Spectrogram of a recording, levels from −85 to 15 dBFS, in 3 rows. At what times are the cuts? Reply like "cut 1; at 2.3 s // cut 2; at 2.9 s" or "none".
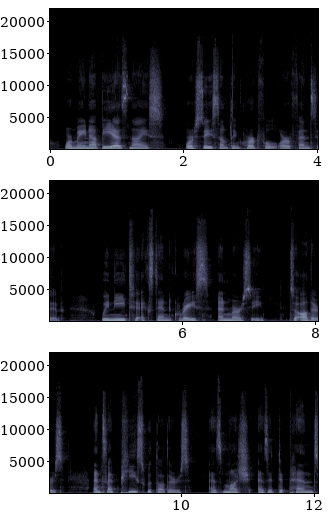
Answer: cut 1; at 8.9 s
